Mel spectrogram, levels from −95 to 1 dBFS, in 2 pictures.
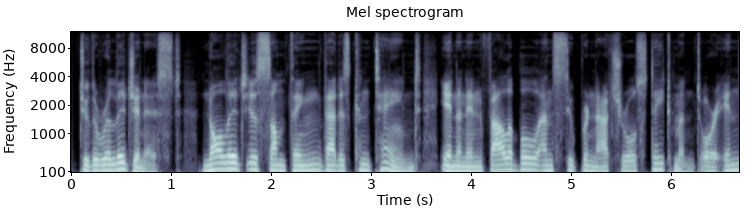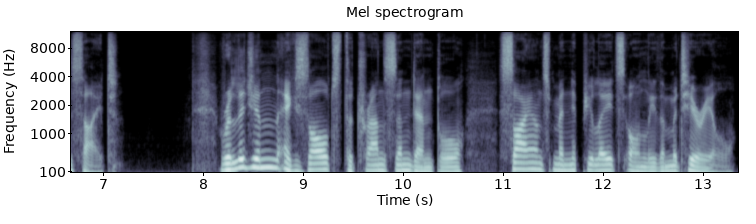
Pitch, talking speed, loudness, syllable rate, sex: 125 Hz, 115 wpm, -19 LUFS, 5.1 syllables/s, male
